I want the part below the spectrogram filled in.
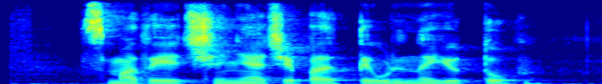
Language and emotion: Russian, neutral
